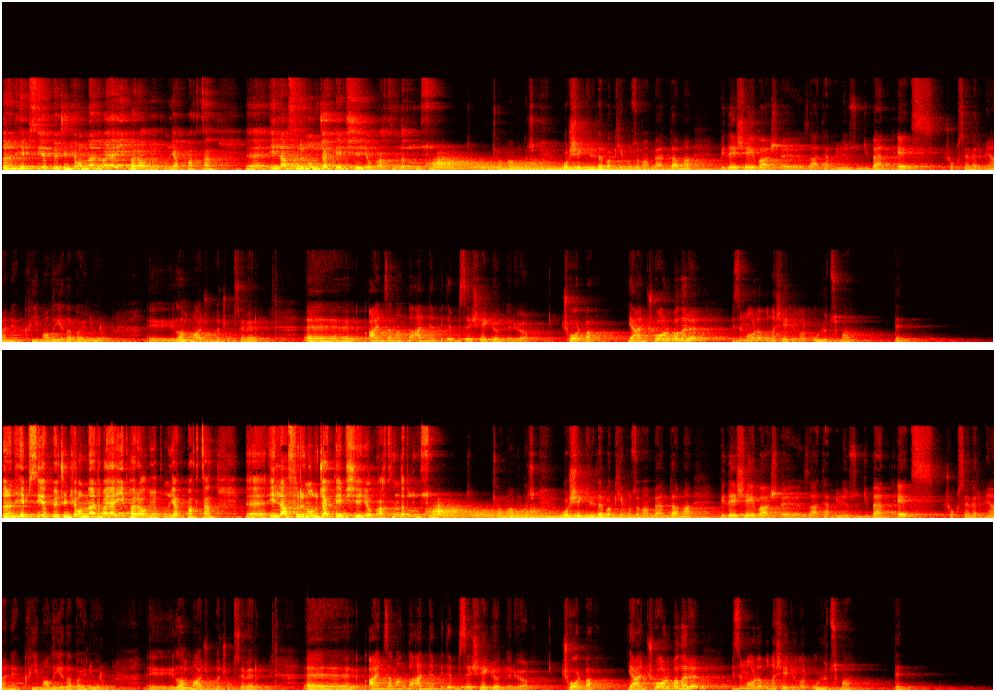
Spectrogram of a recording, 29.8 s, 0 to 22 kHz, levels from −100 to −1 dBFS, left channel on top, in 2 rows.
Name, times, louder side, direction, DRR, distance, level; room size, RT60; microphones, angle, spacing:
voice 1, 0.0-6.6, right 3 dB, 60° right, 10 dB, 0.6 m, -28 dB
Thunder, 6.3-13.4, right 1 dB, 85° right, 2.4 m, -36 dB
voice 2, 7.4-22.8 23.3-23.8 24.3-25.3 25.8-27.6 28.3-28.4, right 1 dB, 15° right, 5 dB, 0.7 m, -36 dB
11.0 x 10.0 x 7.3 m, 2.2 s
head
